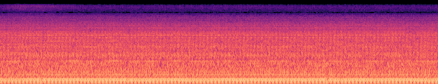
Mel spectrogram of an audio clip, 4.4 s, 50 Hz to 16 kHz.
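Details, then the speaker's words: New Harbor Freight Predator 2000 W generator (1600 running watts) in eco mode with a small 40 W light load: steady, even low drone at throttled-down engine speed, much quieter, no misses or hunting; runs fine. "Let's put on eco mode. Eco mode here. I think that kicks the throttle down. Oh yeah. Listen to that. Way quieter. that throttles the uh motor down till there's a demand on it."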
